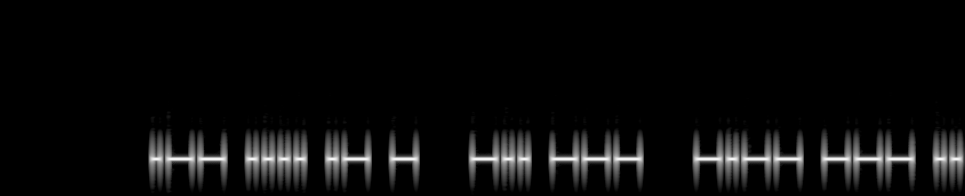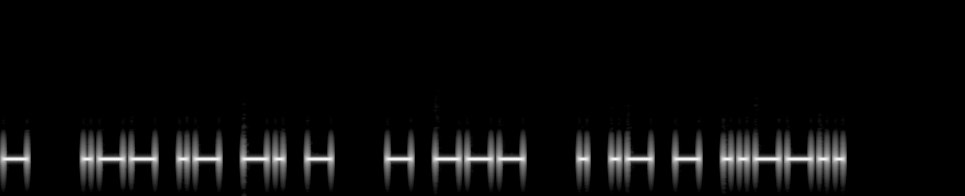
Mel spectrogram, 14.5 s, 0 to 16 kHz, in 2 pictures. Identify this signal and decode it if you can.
Morse code, heard as a keyed tone, about 20 wpm, 700 Hz. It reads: WHAT DO YOU WANT TO EAT?
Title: Sentences with 5-Word Phrases - 20wpm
